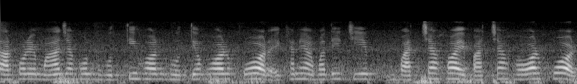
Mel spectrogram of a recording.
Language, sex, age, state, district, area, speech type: Bengali, female, 45-60, West Bengal, Purba Bardhaman, urban, spontaneous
